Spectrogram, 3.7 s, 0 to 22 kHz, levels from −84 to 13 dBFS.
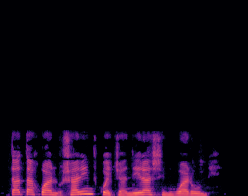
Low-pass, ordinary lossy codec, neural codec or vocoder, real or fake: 7.2 kHz; AAC, 48 kbps; none; real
